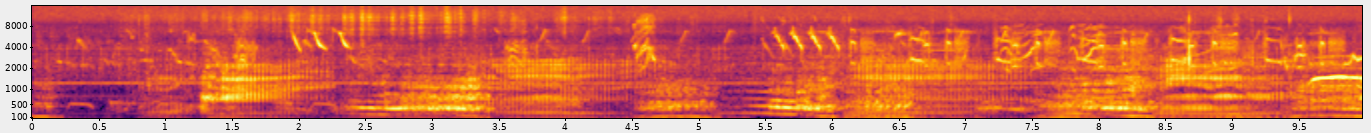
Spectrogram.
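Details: Wild lions in Kruger National Park, an old male fighting young males that refuse to give up their territory; harsh rasping roars and growls swell and fade in overlapping bursts, with birds chirping high in the background.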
